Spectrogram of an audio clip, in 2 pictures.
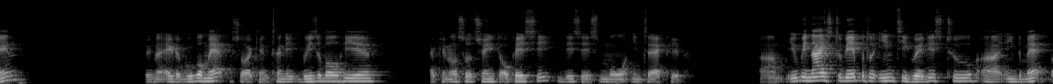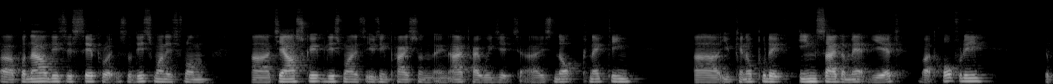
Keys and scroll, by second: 0.4 shift+Return.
